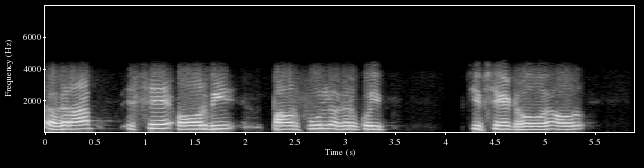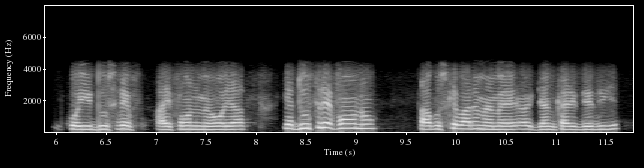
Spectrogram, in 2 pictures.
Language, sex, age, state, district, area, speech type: Urdu, male, 18-30, Uttar Pradesh, Muzaffarnagar, urban, conversation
